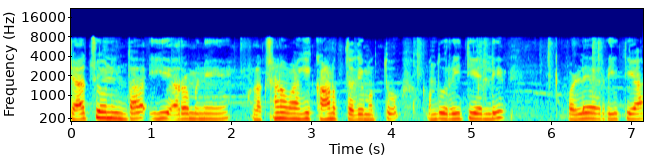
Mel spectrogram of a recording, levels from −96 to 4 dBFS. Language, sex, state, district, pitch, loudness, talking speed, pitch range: Kannada, male, Karnataka, Raichur, 185 Hz, -17 LUFS, 90 wpm, 180-195 Hz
